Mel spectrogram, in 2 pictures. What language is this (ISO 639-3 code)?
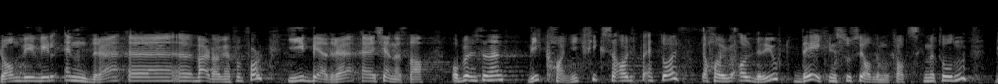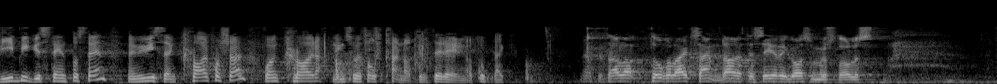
nob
